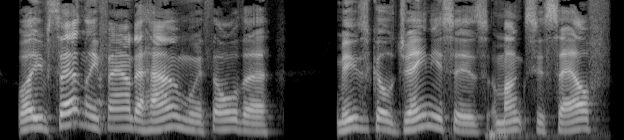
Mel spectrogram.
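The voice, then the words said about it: English accent. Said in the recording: “I hear myself and it gets in the English accent”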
